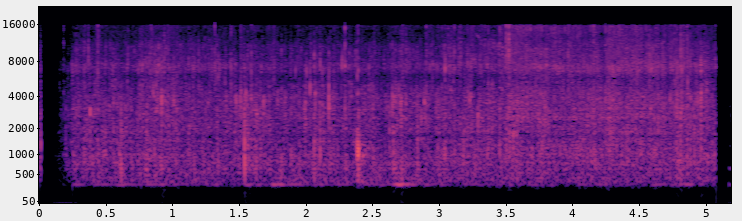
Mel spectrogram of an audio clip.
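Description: Eel fish frying in hot oil gives a steady, dense crackling sizzle that runs unbroken for about five seconds with no voices over it.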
